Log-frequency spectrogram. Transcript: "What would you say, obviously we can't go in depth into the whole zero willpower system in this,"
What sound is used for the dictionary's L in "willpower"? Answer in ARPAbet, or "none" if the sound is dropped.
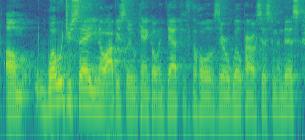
L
